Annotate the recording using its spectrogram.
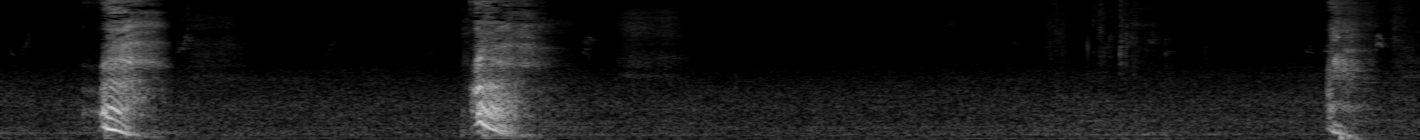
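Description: A man's voice straining twice, about a second and three and a half seconds in: short exhalations that fall in pitch, made with the effort of squeezing hand pliers that cannot cut through the heavy cable.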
